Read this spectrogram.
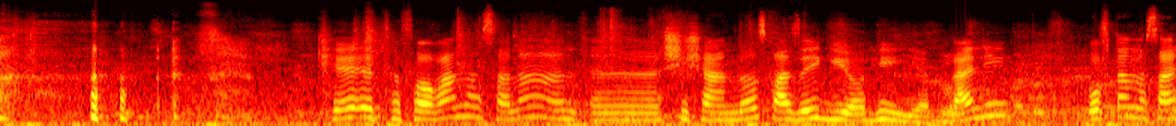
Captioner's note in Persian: خنده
